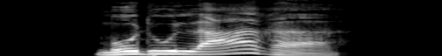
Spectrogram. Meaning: 1. comparative degree of modular 2. inflection of modular: strong/mixed nominative masculine singular 3. inflection of modular: strong genitive/dative feminine singular
- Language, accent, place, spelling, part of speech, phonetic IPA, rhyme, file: German, Germany, Berlin, modularer, adjective, [moduˈlaːʁɐ], -aːʁɐ, De-modularer.ogg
